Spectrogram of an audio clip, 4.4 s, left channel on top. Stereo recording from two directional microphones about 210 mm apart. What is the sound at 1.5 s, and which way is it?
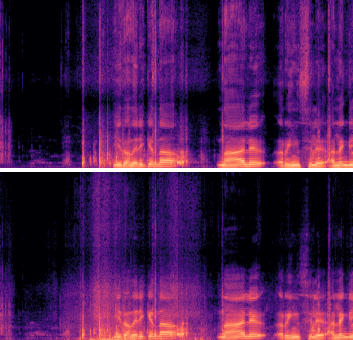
Speech, 75° left (ahead or behind).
